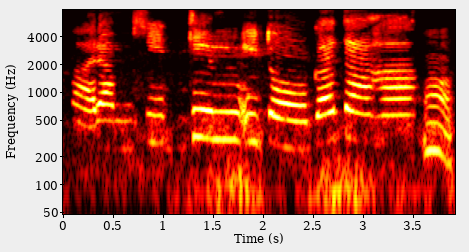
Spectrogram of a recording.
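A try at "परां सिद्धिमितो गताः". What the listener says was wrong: పరాం సిద్ధిమితో, పరం రాకు దీర్ఘం ఉంది నాన్న. పరాం సిద్ధిమితో గతాః.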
